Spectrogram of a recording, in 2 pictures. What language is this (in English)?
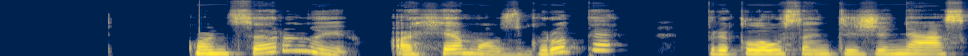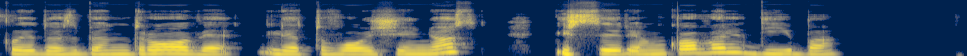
Lithuanian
